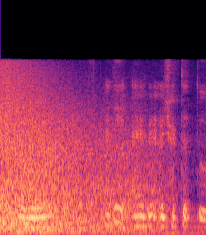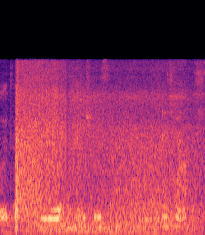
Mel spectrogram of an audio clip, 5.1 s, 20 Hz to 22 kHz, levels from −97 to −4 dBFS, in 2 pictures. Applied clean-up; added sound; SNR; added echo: none; Explosion; 0 dB; none.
